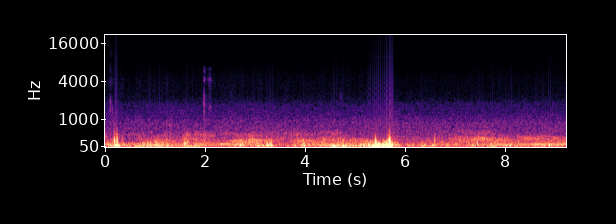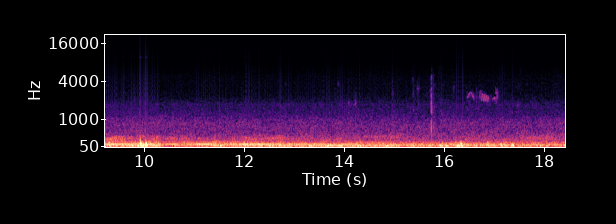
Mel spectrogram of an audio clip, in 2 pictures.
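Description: Wind buffeting the microphone: a low, uneven rumble with a strong gust about five and a half seconds in and a low thump about ten seconds in. A short bird chirp comes near the end.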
